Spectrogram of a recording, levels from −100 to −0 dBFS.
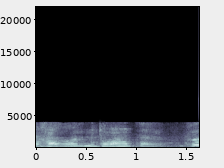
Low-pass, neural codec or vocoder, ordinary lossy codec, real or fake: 7.2 kHz; codec, 32 kHz, 1.9 kbps, SNAC; AAC, 16 kbps; fake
